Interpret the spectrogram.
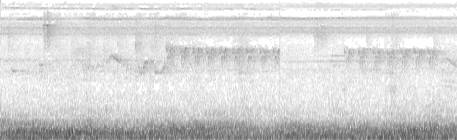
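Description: Birds chirping, one repeating a short high note about four times a second in two runs, the second starting about seven seconds in, over a steady low rumble.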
